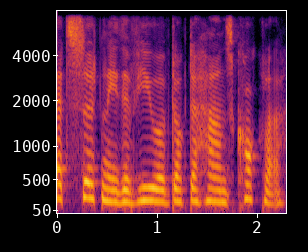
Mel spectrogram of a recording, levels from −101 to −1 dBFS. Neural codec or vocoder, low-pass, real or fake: none; 7.2 kHz; real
